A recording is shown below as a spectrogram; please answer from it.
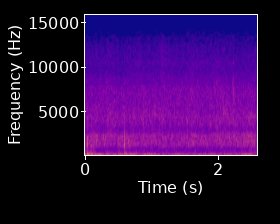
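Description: Water from a high waterfall plunging down onto rock, a steady broadband rush and splash with a couple of brief knocks near the start, moderately loud and continuous.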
